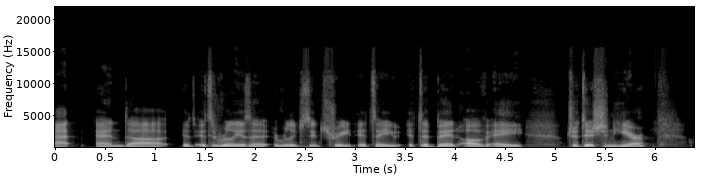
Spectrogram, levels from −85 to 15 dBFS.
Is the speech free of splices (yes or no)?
yes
